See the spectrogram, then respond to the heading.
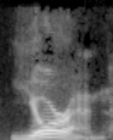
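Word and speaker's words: Göran: As a matter of fact, I've had some communication with this gentleman from Sweden, and it's pronounced, and I'm going to butcher this, but from what I understand, it's pronounced a little more like Joran.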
